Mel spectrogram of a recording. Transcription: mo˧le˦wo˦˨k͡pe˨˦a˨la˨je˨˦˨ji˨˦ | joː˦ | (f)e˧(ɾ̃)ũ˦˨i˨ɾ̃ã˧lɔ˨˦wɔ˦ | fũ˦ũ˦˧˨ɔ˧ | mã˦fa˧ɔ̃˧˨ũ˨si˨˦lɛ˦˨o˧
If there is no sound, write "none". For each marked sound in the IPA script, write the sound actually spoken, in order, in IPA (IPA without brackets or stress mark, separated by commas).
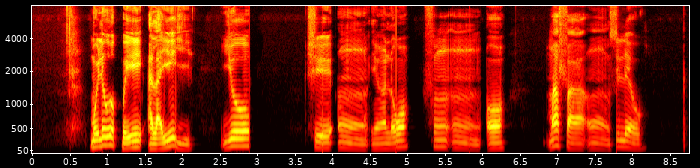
ʃ, none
